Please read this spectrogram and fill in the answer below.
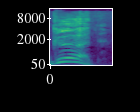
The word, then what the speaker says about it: good: I'm good. Thank you. 那个 G-O-O-D, 永远记住 good 跟那个书啊，一本书 b-o-o-k book 发音是一样的，不要念成 book good 那就不对了。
